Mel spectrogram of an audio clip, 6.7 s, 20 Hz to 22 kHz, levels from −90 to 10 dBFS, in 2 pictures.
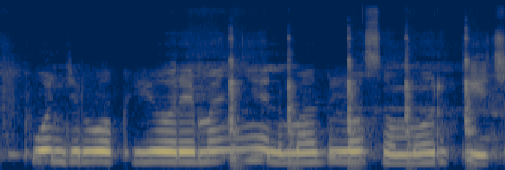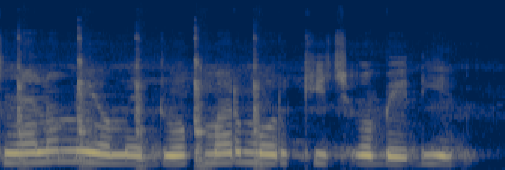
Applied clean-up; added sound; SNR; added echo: none; Clock; 16 dB; none.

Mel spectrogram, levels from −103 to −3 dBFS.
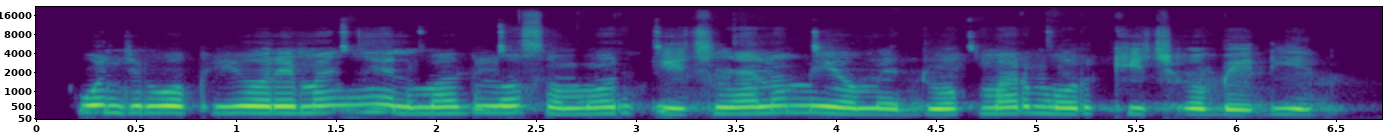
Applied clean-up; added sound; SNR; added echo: neural mask model Resemble Enhance denoiser.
